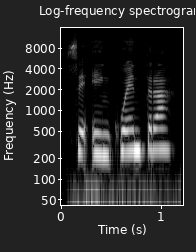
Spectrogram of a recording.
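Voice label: is x in, Spanish, female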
